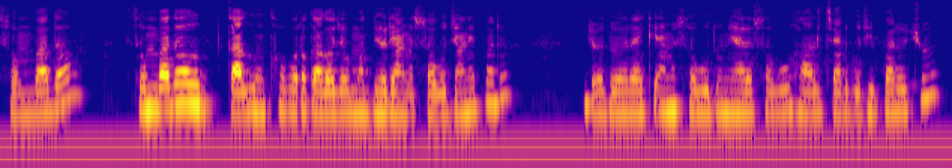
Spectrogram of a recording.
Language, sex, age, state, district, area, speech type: Odia, female, 18-30, Odisha, Bargarh, rural, spontaneous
